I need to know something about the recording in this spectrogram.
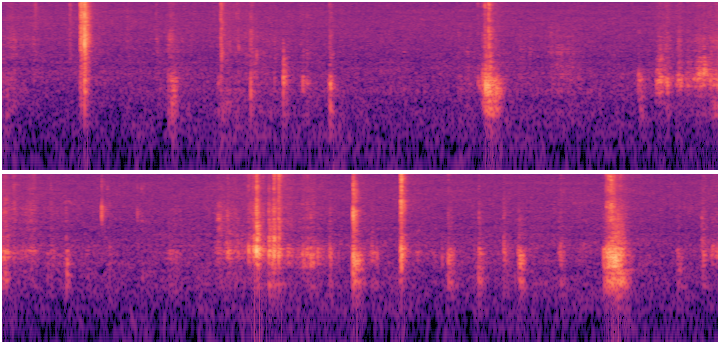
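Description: Plastic keys of a small keyboard click and clack.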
